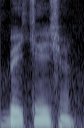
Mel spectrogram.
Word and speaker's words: vacation: Um, so siphon, uh, remember when we say uh, vacation to pronounce the V, we put our teeth on top of our bottom lip. Okay? We say V. Vacation. Try that, please.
